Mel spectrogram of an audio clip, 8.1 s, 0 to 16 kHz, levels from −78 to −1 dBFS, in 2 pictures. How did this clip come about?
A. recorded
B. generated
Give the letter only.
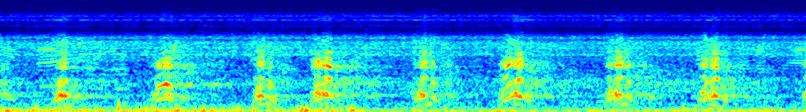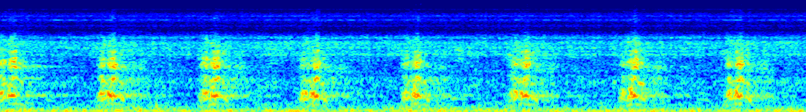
A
